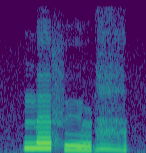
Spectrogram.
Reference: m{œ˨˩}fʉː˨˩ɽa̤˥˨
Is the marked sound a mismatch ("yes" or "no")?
yes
